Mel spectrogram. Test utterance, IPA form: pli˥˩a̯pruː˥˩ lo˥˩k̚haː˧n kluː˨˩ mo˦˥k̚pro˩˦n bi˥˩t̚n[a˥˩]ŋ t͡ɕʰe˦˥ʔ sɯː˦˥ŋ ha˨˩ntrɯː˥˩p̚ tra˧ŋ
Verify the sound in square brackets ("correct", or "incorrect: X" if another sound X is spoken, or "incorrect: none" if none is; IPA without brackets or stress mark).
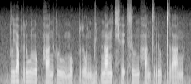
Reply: correct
